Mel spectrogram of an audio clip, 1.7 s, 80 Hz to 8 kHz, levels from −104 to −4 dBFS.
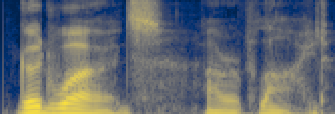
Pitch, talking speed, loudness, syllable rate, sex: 100 Hz, 145 wpm, -18 LUFS, 3.9 syllables/s, male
